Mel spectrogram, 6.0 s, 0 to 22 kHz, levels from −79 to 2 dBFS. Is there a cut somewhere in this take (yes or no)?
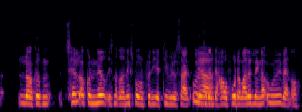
no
